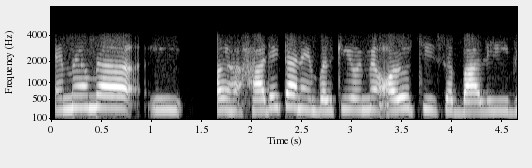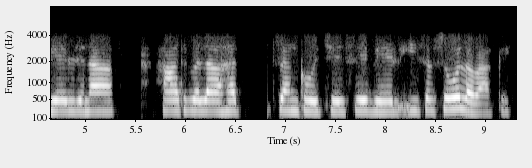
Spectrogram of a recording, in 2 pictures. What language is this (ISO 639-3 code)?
mai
